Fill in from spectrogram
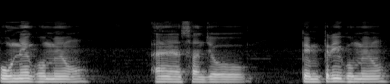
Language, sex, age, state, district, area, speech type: Sindhi, male, 45-60, Madhya Pradesh, Katni, rural, spontaneous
